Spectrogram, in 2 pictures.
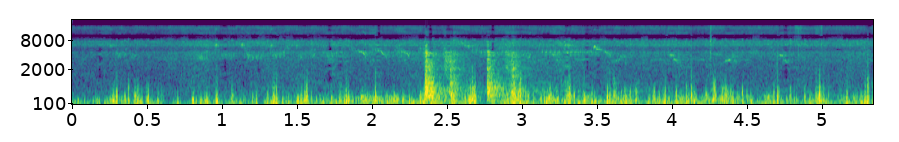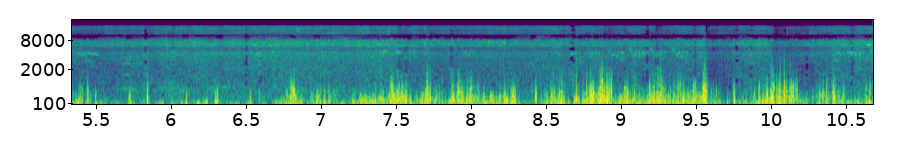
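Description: Wind blows and buffets outdoors.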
